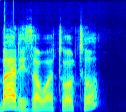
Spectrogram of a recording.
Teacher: you can hear my tone is going higher so that it can be a question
